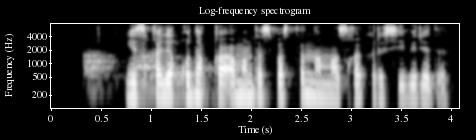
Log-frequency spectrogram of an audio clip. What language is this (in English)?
Kazakh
